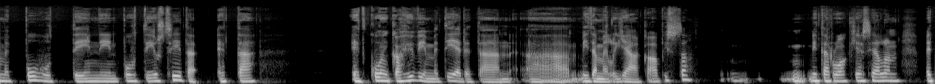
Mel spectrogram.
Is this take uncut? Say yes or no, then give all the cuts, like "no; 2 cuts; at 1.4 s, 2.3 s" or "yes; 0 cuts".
yes; 0 cuts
